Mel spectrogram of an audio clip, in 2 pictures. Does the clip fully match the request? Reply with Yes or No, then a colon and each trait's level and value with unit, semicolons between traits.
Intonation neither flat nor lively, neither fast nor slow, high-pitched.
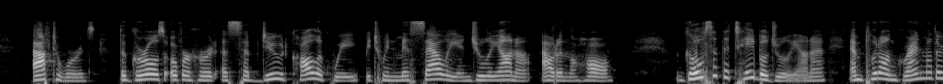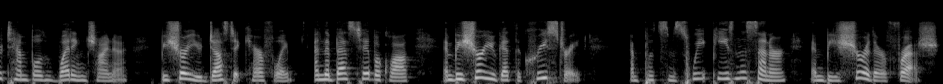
Yes: average, 4.9 semitones; average, 175 wpm; high, 200 Hz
